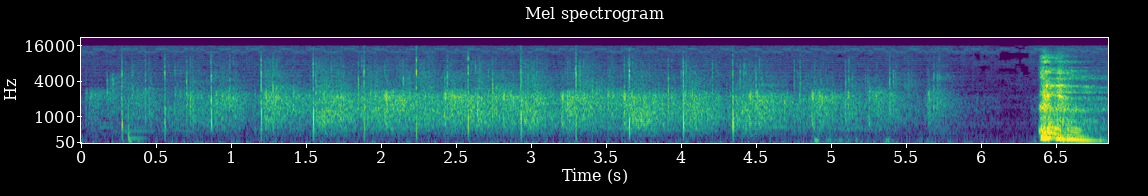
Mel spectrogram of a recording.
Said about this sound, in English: In Jesus' name. Let's give out a hand clap.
